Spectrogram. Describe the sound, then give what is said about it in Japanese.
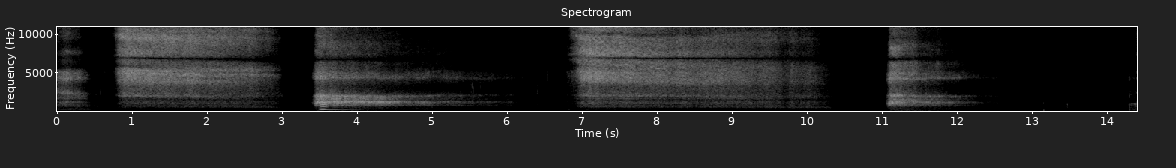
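Four long, slow deep breaths, each a drawn-out airy rush lasting a few seconds and separated by short silent pauses. “一度深呼吸をした方がいいよ。”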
